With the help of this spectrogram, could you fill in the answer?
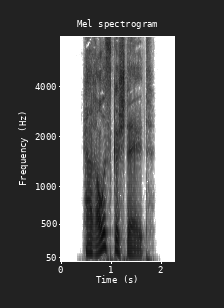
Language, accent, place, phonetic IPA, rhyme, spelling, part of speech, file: German, Germany, Berlin, [hɛˈʁaʊ̯sɡəˌʃtɛlt], -aʊ̯sɡəʃtɛlt, herausgestellt, verb, De-herausgestellt.ogg
- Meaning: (verb) past participle of herausstellen; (adjective) exposed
